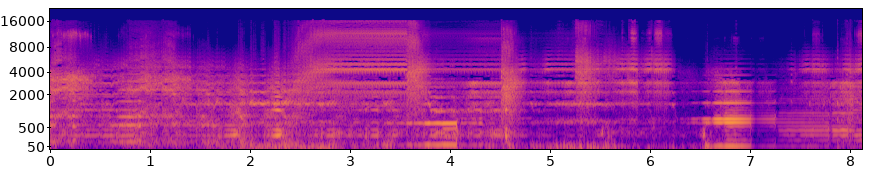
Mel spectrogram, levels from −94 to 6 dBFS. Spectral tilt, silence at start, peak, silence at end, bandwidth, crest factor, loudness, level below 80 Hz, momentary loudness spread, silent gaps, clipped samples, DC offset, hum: -2 dB/octave; 0 s; -10 dBFS; 0 s; 16.5 kHz; 18 dB; -27 LUFS; -46 dBFS; 11 LU; none; under 0.1%; under 0.1%; none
